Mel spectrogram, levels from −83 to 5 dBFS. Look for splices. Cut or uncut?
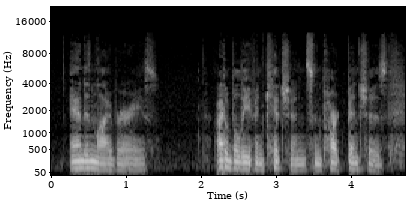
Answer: cut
